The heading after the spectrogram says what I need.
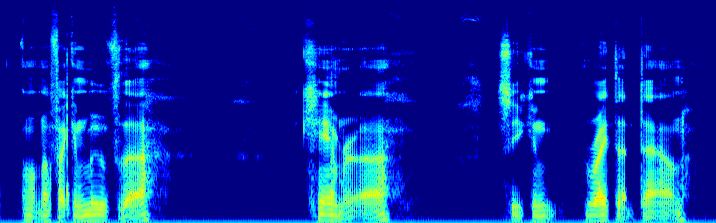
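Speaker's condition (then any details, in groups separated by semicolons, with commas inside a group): No condition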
